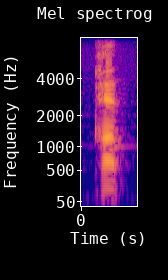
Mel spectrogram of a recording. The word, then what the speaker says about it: 값: Kap. Aunque tiene dos bachim, piyub y siot, pero pronunciamos solo primero bachim, biup, no más. Cap.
